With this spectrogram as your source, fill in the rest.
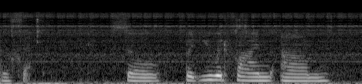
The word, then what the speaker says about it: Aset: In ancient Egypt, she is known as Aset, and I think there's another way of pronouncing it, but I pronounce it Aset.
